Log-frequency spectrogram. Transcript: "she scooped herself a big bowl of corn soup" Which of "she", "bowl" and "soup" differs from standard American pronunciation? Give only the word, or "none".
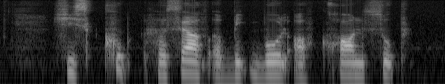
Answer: none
